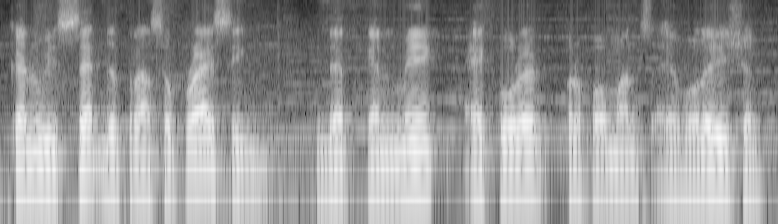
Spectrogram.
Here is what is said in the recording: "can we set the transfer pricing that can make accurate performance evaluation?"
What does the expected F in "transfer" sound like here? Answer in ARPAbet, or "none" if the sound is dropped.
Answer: none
